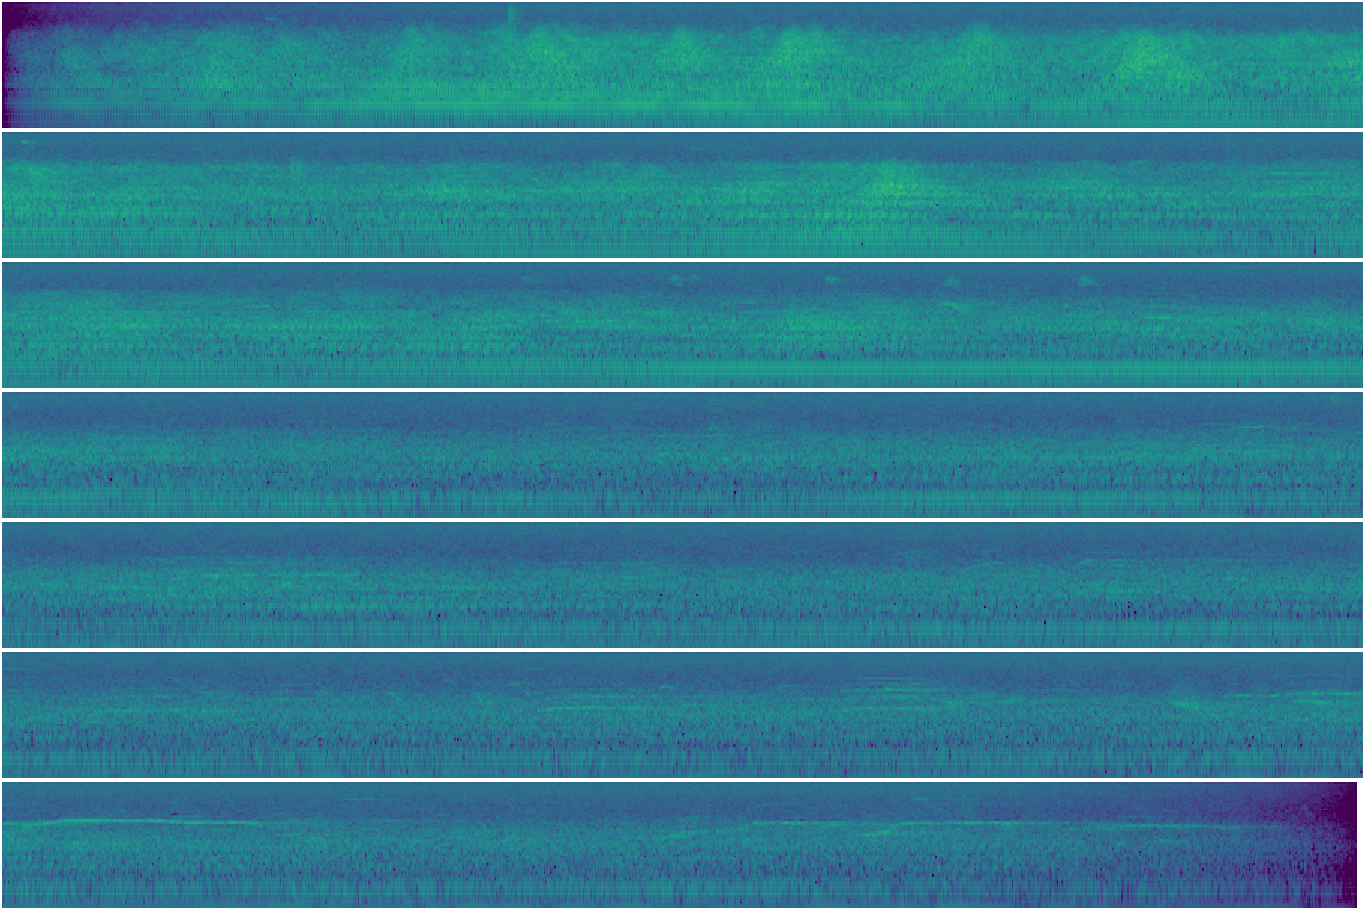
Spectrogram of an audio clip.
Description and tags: I was playing around with a mic i borrowed from my school when this little plane flew over my house. I quickly opened my window and recorded this sound. You can also hear some birds and kids playing (I live near a school). The sound is heavily gained so you should hear some noise.
birds, children, field-recording, nederland, plane, prop, propeller, veenendaal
